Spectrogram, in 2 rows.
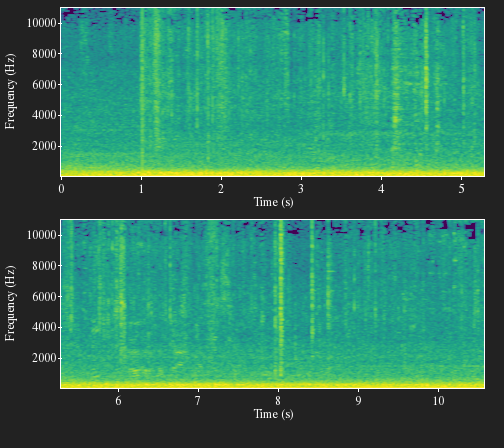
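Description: Steady cabin noise of a Boeing 737-800 in flight, a low hum under an even rush of engine and airflow noise, with faint clicks and rustles from about a second in.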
